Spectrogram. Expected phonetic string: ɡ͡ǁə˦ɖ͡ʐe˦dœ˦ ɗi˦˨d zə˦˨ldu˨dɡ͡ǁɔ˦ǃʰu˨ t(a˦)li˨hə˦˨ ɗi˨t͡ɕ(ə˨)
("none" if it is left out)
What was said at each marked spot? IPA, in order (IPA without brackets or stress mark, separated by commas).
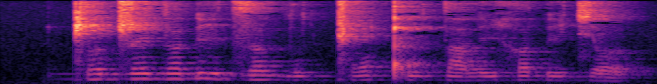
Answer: a˨, ə˨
